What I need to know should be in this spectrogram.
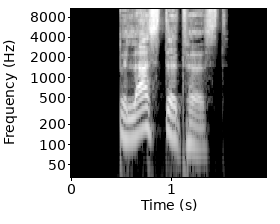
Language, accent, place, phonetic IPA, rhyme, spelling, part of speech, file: German, Germany, Berlin, [bəˈlastətəst], -astətəst, belastetest, verb, De-belastetest.ogg
- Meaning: inflection of belasten: 1. second-person singular preterite 2. second-person singular subjunctive II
